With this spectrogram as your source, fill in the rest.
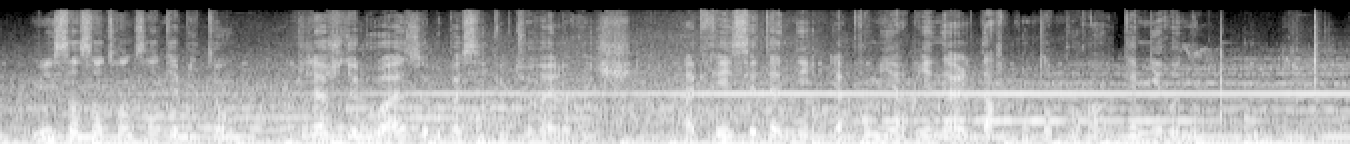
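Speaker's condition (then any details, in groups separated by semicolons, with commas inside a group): No condition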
